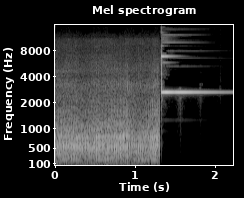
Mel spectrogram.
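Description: Motorcycle engine and road noise while riding in traffic, cut off abruptly about a second in by a single high-pitched ding sound effect that rings and fades away.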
